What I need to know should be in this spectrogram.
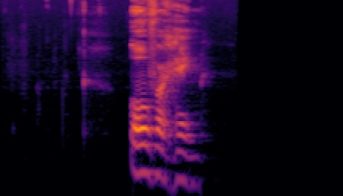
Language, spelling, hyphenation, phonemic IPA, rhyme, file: Dutch, overheen, over‧heen, /oː.vərˈɦeːn/, -eːn, Nl-overheen.ogg
- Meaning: across, over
